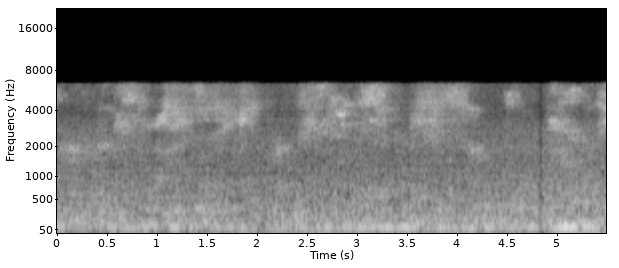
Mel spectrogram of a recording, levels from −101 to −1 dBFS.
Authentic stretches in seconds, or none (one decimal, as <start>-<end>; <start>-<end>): 0.0-0.8; 2.6-3.2; 4.1-5.5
